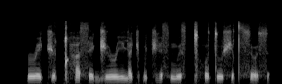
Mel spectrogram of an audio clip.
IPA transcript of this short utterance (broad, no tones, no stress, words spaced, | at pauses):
ɹet͡ʃɵ ǃʰased͡ʒɨɹi jat͡ʃɓɵt͡ʃɦesmɨs ǀʰotu ʃɐtsɵs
